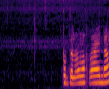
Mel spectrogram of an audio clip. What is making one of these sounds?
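Garlic sizzles softly in a hot frying pan.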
